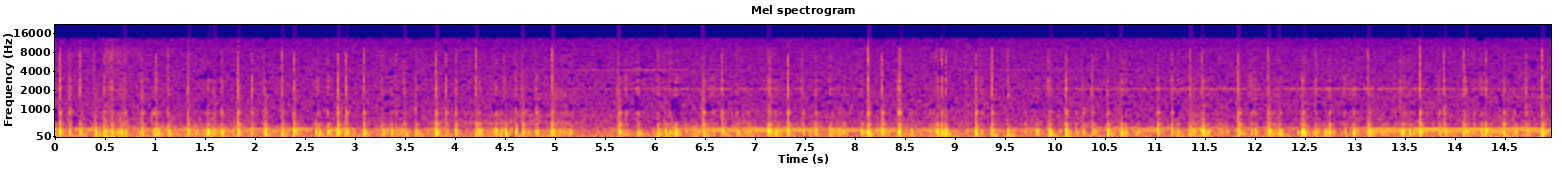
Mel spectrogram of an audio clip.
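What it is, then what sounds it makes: Empty textured glass jar. Long fingernails tap and scratch the sides of a clear, crackle-textured glass jar, hollow and empty, set over a microphone. A dense, steady stream of quick, dry clicks and soft scraping sits mostly in the low range, with a faint tonal hum near 190 Hz. The taps are short and muffled, with almost no ring or bright top end.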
